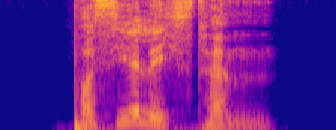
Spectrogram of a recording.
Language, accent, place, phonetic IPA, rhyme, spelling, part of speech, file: German, Germany, Berlin, [pɔˈsiːɐ̯lɪçstəm], -iːɐ̯lɪçstəm, possierlichstem, adjective, De-possierlichstem.ogg
- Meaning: strong dative masculine/neuter singular superlative degree of possierlich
